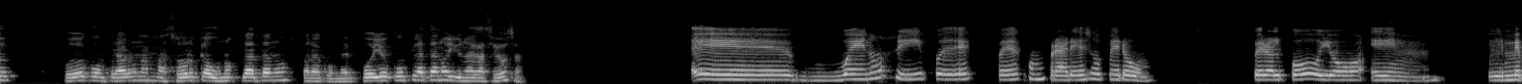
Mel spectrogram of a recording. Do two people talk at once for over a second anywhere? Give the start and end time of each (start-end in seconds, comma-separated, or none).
none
